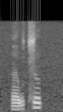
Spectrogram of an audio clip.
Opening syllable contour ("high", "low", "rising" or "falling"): rising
